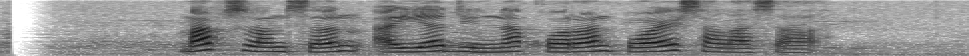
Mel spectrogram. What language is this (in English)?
Sundanese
